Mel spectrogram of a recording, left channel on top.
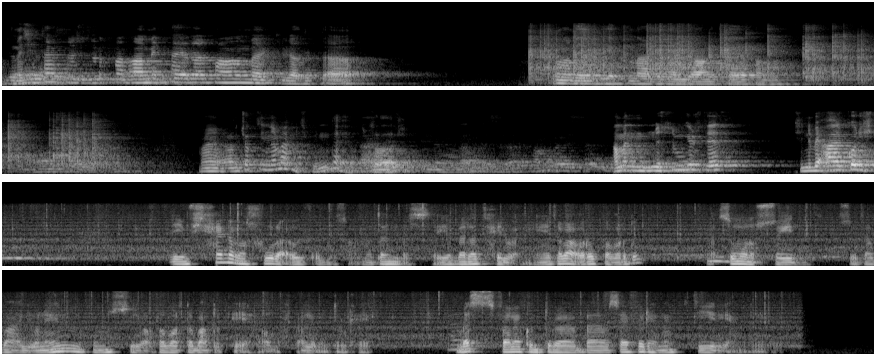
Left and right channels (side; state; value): both; different; correlation 0.00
